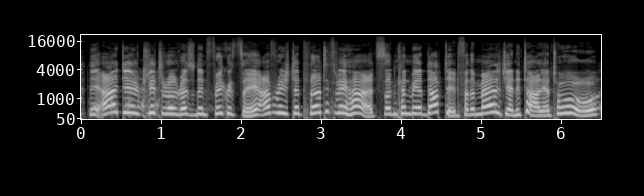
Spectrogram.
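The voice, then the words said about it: Reads in a put-on accent. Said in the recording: “That accent definitely works well with this story ... Anything sexual, do it in that voice.”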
